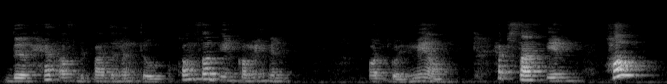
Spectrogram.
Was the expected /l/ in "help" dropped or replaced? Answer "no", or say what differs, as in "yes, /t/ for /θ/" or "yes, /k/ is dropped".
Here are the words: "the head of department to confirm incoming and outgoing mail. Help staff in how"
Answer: yes, /l/ is dropped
